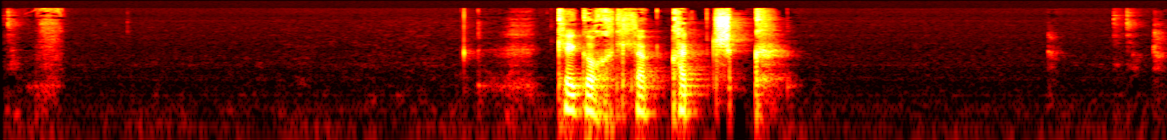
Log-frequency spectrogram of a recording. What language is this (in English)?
Tlingit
